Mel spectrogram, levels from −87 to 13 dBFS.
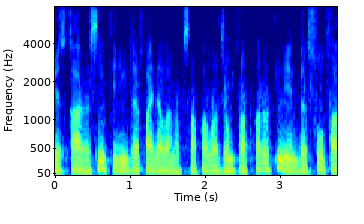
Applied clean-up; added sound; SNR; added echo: neural separator model SepFormer DNS4.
